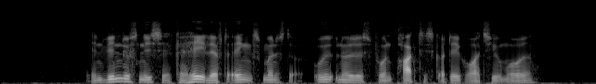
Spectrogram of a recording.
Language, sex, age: Danish, male, 30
